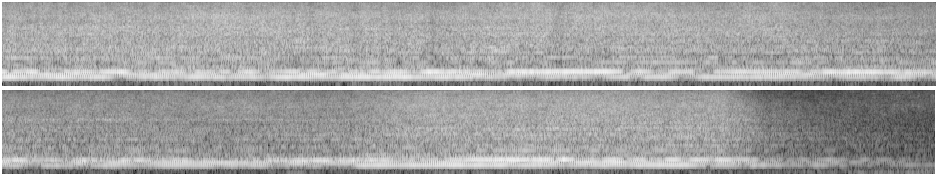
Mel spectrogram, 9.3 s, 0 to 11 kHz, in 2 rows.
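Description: NSW 59 class steam locomotive 5917's chime whistle held in one long chord of several notes over a steam hiss, cutting off about eight seconds in.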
